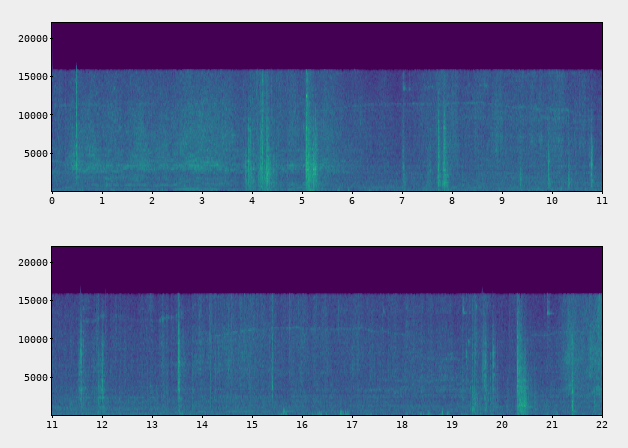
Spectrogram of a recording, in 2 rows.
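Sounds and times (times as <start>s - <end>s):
excavator diesel engine droning: 0.0s - 22.0s
knocks and clanks: 19.2s - 20.8s.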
